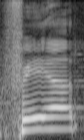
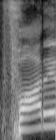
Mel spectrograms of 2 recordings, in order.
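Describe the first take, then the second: First: It is said like 'fair' with an air vowel. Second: It is said 'faa-re' with two syllables. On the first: The speaker calls it right. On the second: The speaker calls it wrong. "फारे नहीं"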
